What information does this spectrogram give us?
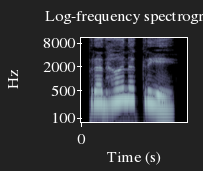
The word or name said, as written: ಪ್ರಧಾನಕ್ರಿಯೆ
